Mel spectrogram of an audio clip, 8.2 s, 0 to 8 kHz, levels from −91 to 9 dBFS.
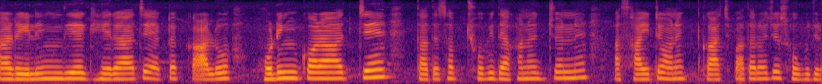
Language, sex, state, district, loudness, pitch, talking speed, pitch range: Bengali, female, West Bengal, Dakshin Dinajpur, -17 LUFS, 205 Hz, 170 wpm, 190-215 Hz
